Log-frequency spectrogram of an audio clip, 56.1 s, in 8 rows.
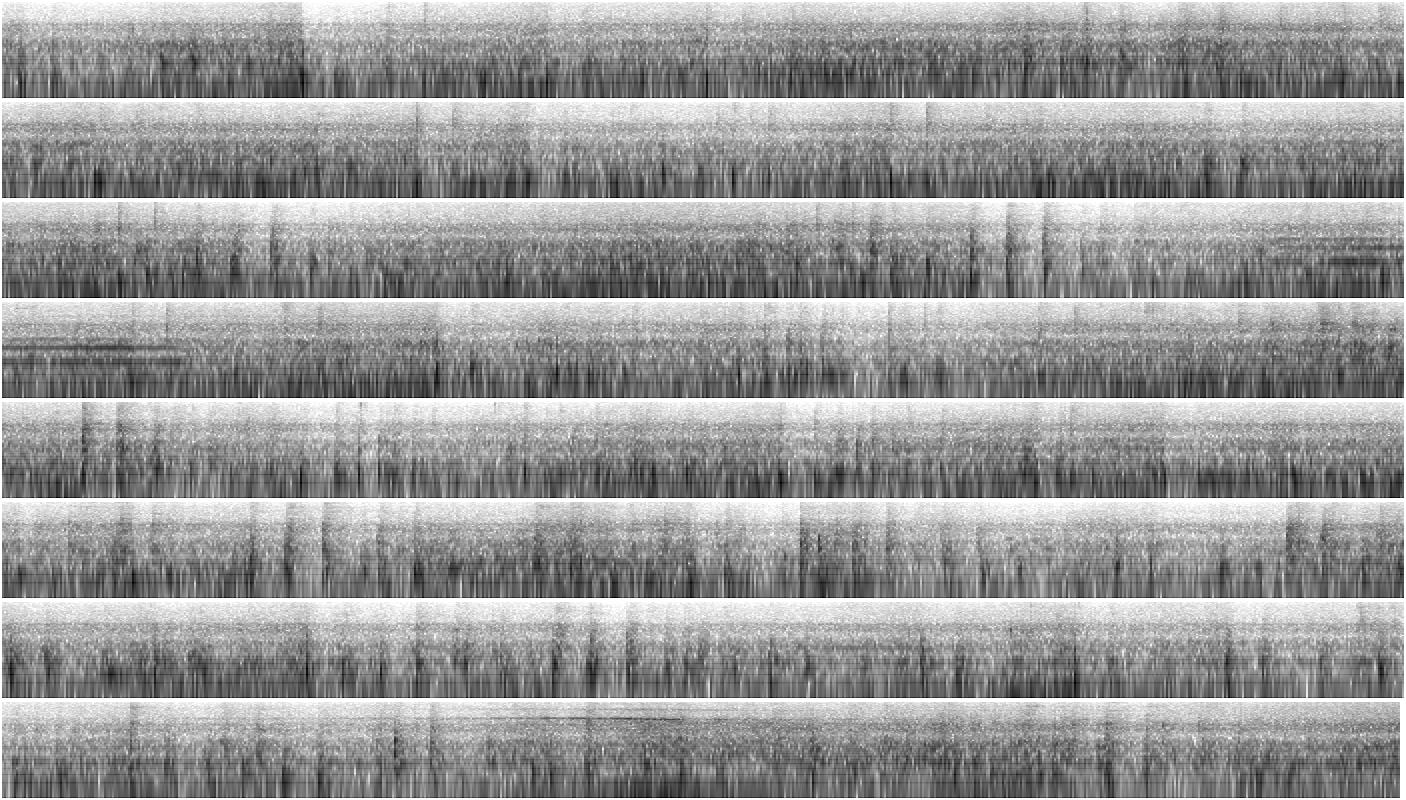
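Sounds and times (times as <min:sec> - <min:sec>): train wheels clattering: 0:17.7 - 0:56.0
train horn blast: 0:20.4 - 0:22.1.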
